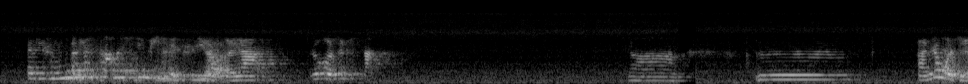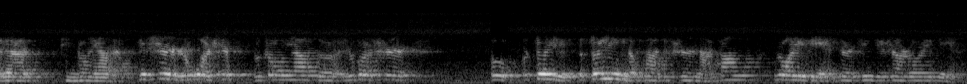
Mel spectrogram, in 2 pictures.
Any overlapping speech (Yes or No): Yes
